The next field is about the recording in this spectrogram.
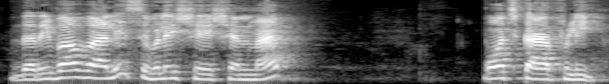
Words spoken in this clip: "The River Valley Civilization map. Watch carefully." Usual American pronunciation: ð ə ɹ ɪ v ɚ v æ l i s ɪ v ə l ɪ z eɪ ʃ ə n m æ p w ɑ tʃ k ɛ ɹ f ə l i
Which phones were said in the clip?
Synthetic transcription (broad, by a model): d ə ɹ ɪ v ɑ v æ l i s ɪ v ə l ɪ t eɪ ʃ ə n m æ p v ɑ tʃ k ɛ ɹ f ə l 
